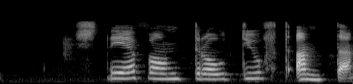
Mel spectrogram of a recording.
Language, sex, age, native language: Icelandic, male, 8, Icelandic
